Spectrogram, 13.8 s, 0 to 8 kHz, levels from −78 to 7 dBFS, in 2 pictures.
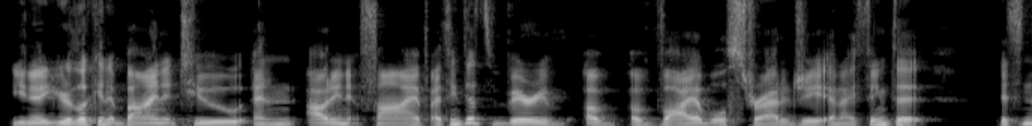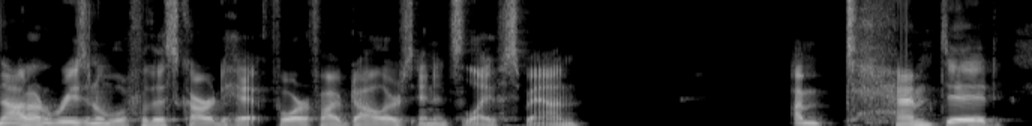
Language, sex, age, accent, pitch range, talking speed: English, male, 30-49, American, 90-125 Hz, 180 wpm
